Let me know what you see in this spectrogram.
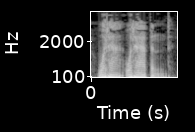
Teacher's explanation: happened 这个 what 的 t 跟 happened 会连读，这个 h 的音几乎就听不见了。what 有一个 t 的这个音，有的人会说比较偏向于一个的的音，也可以这么理解。可是重点就是舌头会弹一下 what happened 这两个字一般都是怎么发的？OK，哪怕是英式或者美式口音，都是 what happened。What happened?所以它还是 t，是一个 t 和的之间的一种发音。OK，没有 t 这么送气的那么用力，也没有的的那么浊的一个的这么软，就是他们两个中间舌头跟上颚就弹一下就 OK 了。What 是那种 What 对 What 可以再稍微软一点。What happened? What 一般在音标系统里面，就是真正的音标，因为英文的这个词典里面的音标都多多少少都有点不一样。那个国际系统里面呢，一般是一个 t 的音，然后两边都有一个括号，代表这种就是弹动的这种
